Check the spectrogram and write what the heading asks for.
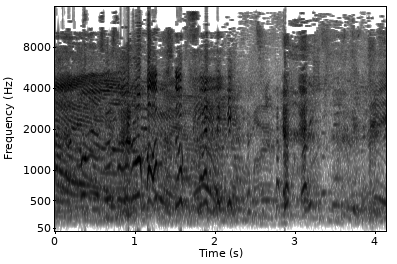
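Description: Several people talking and cheering over one another, with no clear words.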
